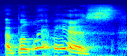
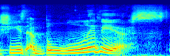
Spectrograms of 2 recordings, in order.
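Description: First: "Oblivious" high and slow, stretched out; drawn-out emphasis. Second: Said in the usual way. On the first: Real, not acted. Narrator stressing the mother's denial, "Oblivious" high and drawn out. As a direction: lean hard on "Oblivious", pitched up.

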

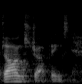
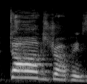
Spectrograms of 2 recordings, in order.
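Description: First: Said in the usual way. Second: Very high, loud mass alarm; shouted. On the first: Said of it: "taken up the dreaded cry of". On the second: A narrator's reading. Whole assembly of witches raising the alarm, shouted. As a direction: shout it high as the dreaded cry. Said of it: "they shouted".

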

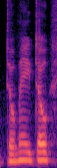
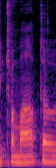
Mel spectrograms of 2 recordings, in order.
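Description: First: Tomato with an "ay" in the middle; American pronunciation. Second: Tomato with an "ah" in the middle; British pronunciation. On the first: Showing how vowels differ by country, American pronunciation of tomato. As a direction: say tomato as "tuh-MAY-toh". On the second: Showing how vowels differ by country, British pronunciation of tomato. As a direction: say tomato as "tuh-MAH-toh". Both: Shown as a demonstration.

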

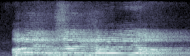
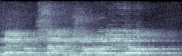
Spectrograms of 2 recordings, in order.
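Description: First: Loud, high indignant bark; arrogant shout. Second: Loud, high and slow indignant yell; arrogant shout. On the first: The officer on the bus, shouting arrogantly at the driver. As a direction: shout down the whole bus with your rank. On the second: The officer on the bus, yelling slowly to pull rank on everyone. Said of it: "Io da con l'urlo". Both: Retold or imitated.

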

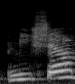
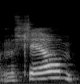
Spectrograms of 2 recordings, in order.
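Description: First: "Michelle" with a clear "mee" first syllable; "Michelle" starting on a long ee; full first vowel. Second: "Michelle" with a quick "muh" first syllable; "Michelle" starting on an unstressed schwa; reduced first vowel. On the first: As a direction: say "Michelle" as mee-SHELL, lifting at the end. Repeats name with clearer first vowel. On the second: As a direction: say "Michelle" as muh-SHELL, falling at the end. Says name, then varies first vowel. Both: Real, not acted.

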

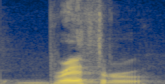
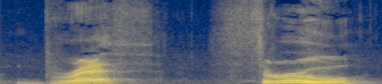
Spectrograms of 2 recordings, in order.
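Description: First: "breath through" joined with one TH; no gap between "breath" and "through"; linked breath through. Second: "breath", pause, then "through"; full TH on each of "breath" and "through"; separated breath through. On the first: Teacher showing the native form, linked. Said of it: "Un solo sonido de Z". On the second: Teacher showing the careful form, separated. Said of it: "Ahora el que era". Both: Shown as a demonstration.

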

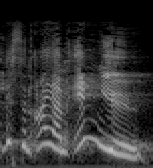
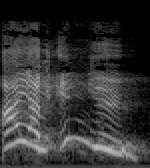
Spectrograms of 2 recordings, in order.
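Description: First: Said in the usual way. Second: "I am in you" slowly, drawn out and weighty; emphatic repeat. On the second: Acted. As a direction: declare "I am in you" firmly, stretching each word. Repeats Jesus' words for emphasis.

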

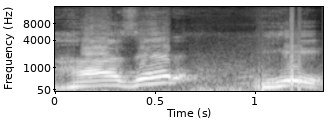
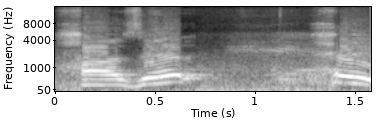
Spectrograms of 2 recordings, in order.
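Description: First: Light h in "হাজের হি"; contrasting light Ha. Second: Firm friction in "হাজের হি"; Arabic throat Ha. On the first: (হালকা শ্বাসে "হি") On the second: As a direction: say "হি" as a tight, rasped throat h. (গলা চেপে "হি") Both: Shown as a demonstration. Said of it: "পার্থক্য আছে নাই?".

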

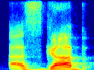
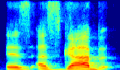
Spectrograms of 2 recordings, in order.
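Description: First: Said in the usual way. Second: Asgab read out slowly, every sound drawn out; slow puzzled reread; slow careful reading. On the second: Shown as a demonstration.

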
